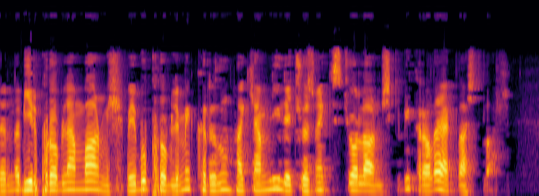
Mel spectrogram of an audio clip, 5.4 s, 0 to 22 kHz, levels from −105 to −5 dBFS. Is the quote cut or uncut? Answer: uncut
